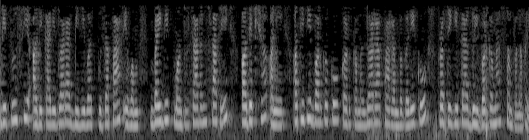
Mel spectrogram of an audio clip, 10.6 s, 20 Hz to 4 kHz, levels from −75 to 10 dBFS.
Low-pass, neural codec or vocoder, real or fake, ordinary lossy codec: 3.6 kHz; none; real; AAC, 24 kbps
